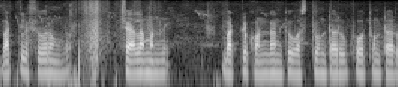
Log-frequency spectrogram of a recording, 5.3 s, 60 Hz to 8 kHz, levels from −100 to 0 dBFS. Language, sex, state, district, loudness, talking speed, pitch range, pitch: Telugu, male, Andhra Pradesh, Manyam, -22 LUFS, 100 wpm, 125-135 Hz, 130 Hz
